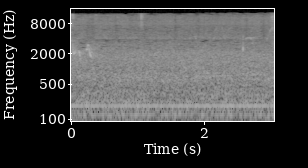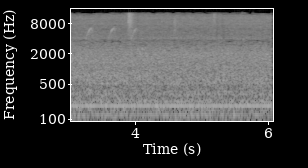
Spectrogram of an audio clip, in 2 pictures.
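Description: Outdoor ambience: a steady low hum and an even hiss, with a few faint bird chirps near the start and between about two and a half and four seconds in.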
